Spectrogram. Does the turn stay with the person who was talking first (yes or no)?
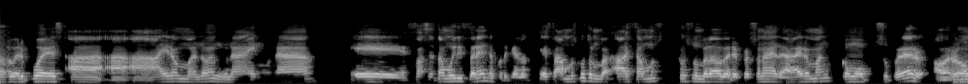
yes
